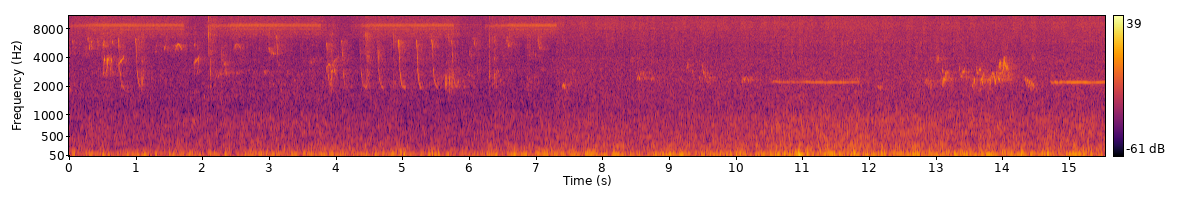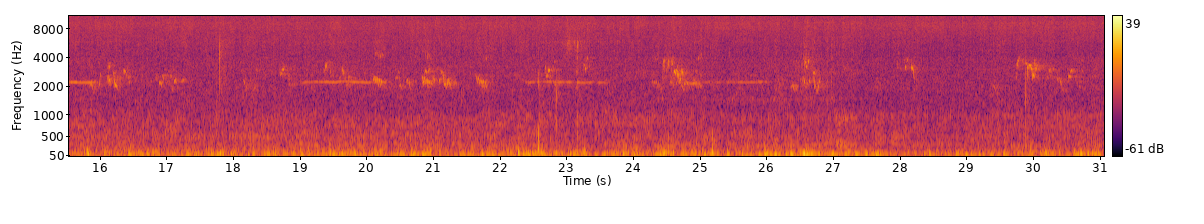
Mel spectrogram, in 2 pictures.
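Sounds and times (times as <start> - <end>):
low outdoor rumble: 0.0 - 31.0
songbird singing: 0.0 - 31.0.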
